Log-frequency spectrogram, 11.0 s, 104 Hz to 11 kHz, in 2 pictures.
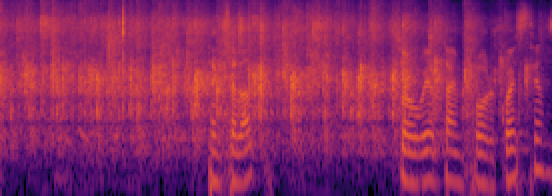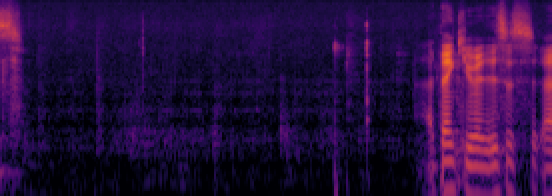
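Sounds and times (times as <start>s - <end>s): man speaking: 2.1s - 2.7s, 4.0s - 5.8s, 9.7s - 11.0s.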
